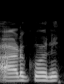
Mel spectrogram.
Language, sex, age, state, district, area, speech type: Telugu, male, 18-30, Telangana, Mancherial, rural, spontaneous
